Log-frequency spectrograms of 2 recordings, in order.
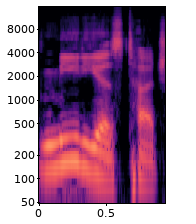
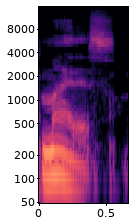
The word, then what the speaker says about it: MeidasTouch: legal AF M's touch yeah touch but it's media's touch is how it's spelled yes the mest touch that's how it's pronounced the mest touch yeah m d a s touch yeah that's Midas oh media is me oh I was like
